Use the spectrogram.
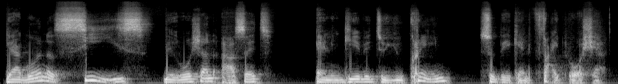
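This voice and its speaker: Middle-aged man, Cameroonian English accent, warm low timbre, lecturing commentator who poses rhetorical questions. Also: lively intonation, unhurried. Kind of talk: commentary on played clips.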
